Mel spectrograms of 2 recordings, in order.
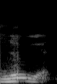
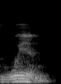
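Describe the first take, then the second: First: The name begins with an 'ng' sound. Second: The name begins with a 'w' sound. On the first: The speaker calls it wrong. "I always thought it was pronounced Nguyen" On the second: The speaker calls it right. "I learned a couple of months ago it's pronounced Win"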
